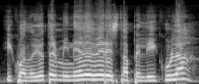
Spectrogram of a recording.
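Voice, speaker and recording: A man's voice: high voice, steady tone, fast, faint music behind. A man preaching as pastor, reading scripture, praying and giving an emphatic sermon that repeats its key phrases.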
